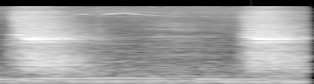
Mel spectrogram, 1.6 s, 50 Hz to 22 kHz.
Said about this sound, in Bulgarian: Може подишане. Още 10 пъти така. Дълбоко дишане. Просто фокусирай ума в дишането.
